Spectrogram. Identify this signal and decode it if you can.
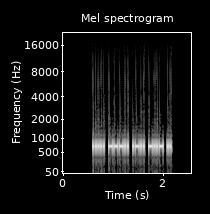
Morse code, heard as a keyed tone, about 44 wpm, 700 Hz. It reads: 58LXI
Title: Code Groups - 5 Letter:Numbers - 45wpm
